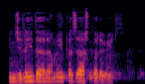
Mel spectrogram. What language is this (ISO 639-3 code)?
pus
